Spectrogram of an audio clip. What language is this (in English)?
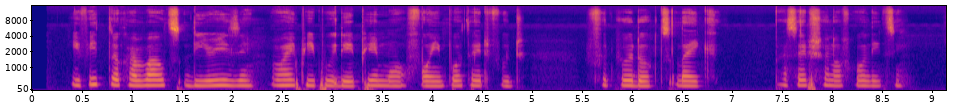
Nigerian Pidgin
